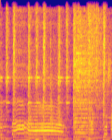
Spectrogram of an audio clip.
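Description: A cumbia band playing an instrumental passage: a lead melody with sliding notes and a long held note over bass and a steady beat, with a cymbal wash about a second and a half in.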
